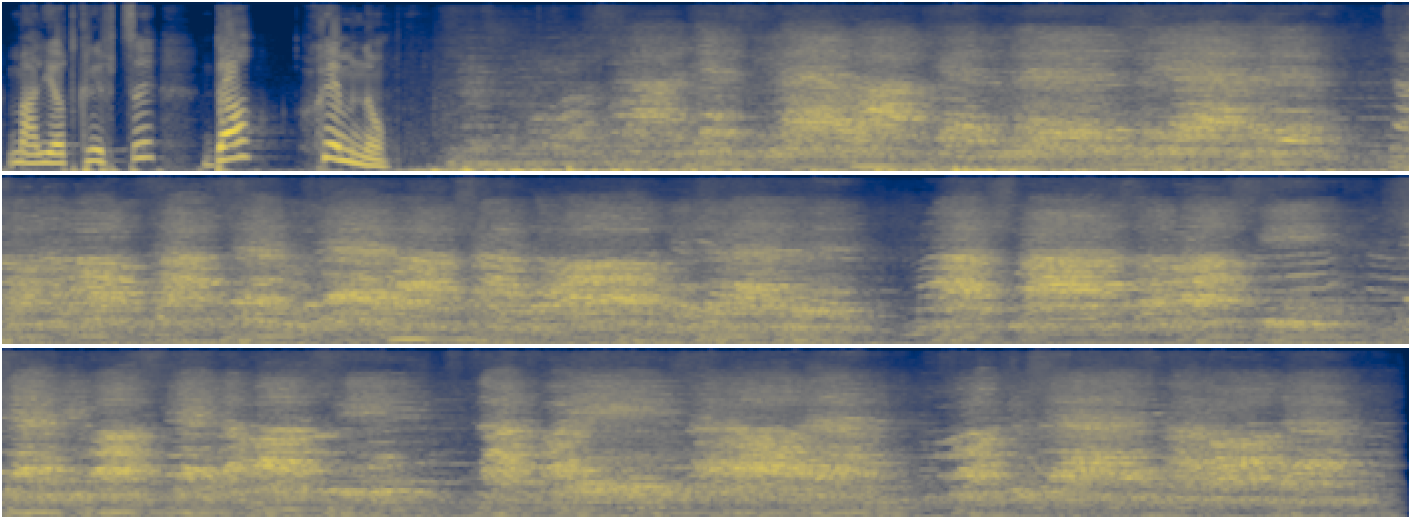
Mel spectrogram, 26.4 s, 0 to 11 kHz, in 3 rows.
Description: Gdy wybiła godzina 11:11, nastąpiło oficjalne odśpiewanie hymnu. Cztery zwrotki śpiewało blisko 200 przedszkolaków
